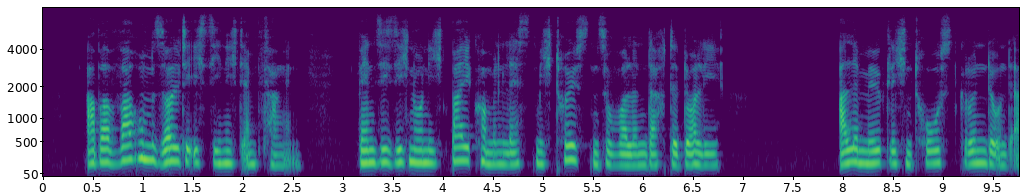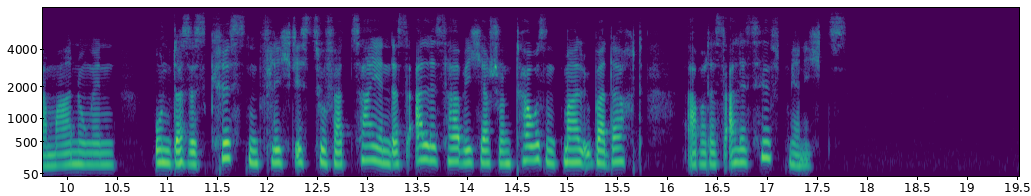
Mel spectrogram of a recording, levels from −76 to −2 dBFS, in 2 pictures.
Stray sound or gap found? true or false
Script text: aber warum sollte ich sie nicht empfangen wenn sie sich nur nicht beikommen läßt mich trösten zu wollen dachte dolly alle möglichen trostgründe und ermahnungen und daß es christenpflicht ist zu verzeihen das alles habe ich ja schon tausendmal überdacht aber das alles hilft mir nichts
false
